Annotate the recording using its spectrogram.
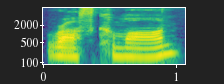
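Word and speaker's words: Ros Comáin: Roscommon so that's Roscommon and that comes from Ross come on which is commands would I was right what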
